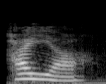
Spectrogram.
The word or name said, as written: hyah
